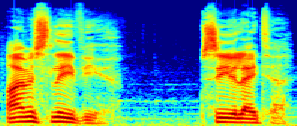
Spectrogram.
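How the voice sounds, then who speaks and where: An actor playing a sincere, reserved young noble diplomat in a video game, speaking politely and formally. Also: male voice, medium pitch, animated, fairly quick, sharp tone, soft background music. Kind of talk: video game dialogue acting.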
